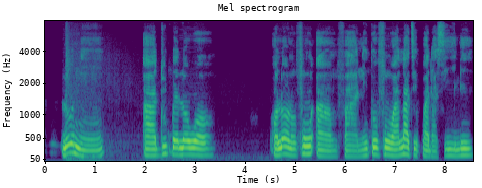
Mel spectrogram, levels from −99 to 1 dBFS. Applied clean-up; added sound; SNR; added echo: neural separator model SepFormer DNS4.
